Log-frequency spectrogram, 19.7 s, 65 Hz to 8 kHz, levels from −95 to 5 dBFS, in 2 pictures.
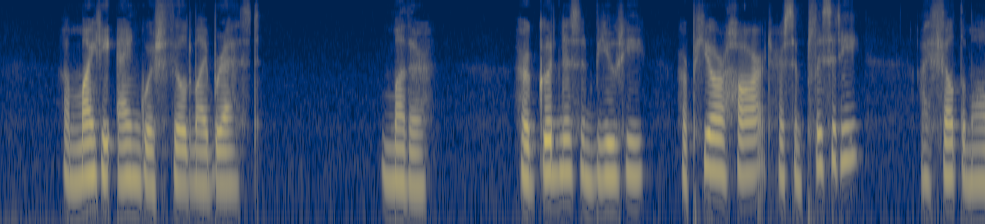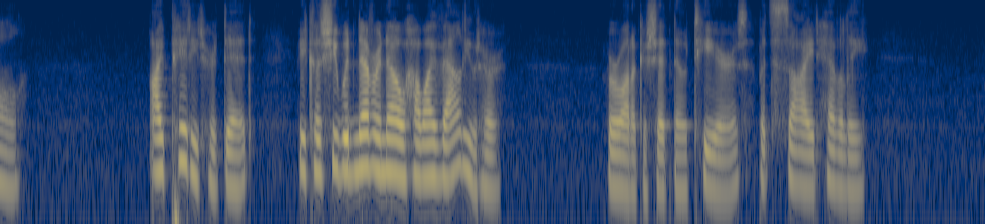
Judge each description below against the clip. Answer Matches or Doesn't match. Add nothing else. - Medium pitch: Matches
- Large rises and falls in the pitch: Doesn't match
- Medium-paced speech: Doesn't match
